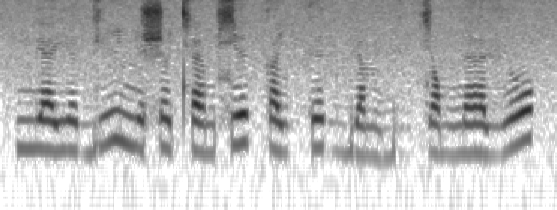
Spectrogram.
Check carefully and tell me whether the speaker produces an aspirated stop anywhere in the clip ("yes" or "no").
yes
